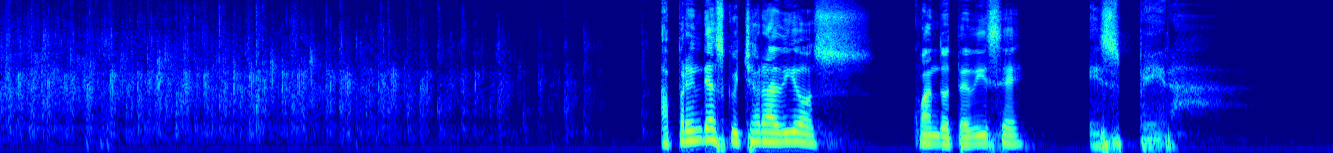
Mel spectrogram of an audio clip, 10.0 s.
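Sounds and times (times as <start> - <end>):
audience applauding: 0.0 - 4.6
speech: 5.0 - 8.6.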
